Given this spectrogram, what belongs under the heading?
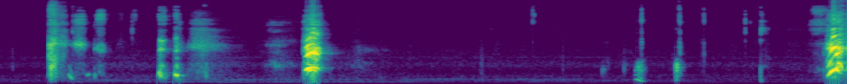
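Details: Short, abrupt gulping hiccups at irregular intervals, separated by long silences; hiccups.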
